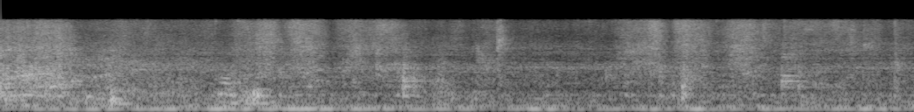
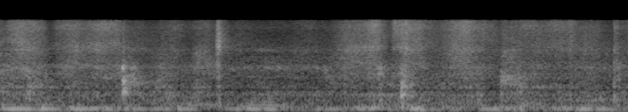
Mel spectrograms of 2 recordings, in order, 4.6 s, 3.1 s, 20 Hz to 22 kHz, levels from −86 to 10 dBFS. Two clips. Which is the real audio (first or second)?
first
